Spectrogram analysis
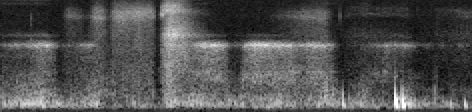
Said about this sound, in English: That was good. You got a little bit in there. I got a little snort, sniff. A little sniff, sniff.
